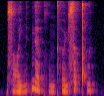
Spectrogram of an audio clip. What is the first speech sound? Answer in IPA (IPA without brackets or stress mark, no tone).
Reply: s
